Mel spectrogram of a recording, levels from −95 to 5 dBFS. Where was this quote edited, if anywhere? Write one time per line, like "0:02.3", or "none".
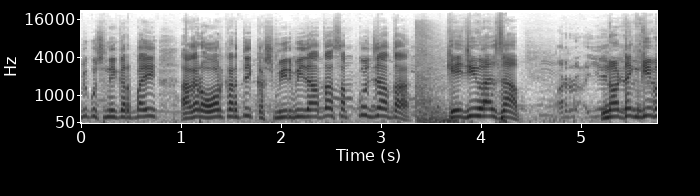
0:03.5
